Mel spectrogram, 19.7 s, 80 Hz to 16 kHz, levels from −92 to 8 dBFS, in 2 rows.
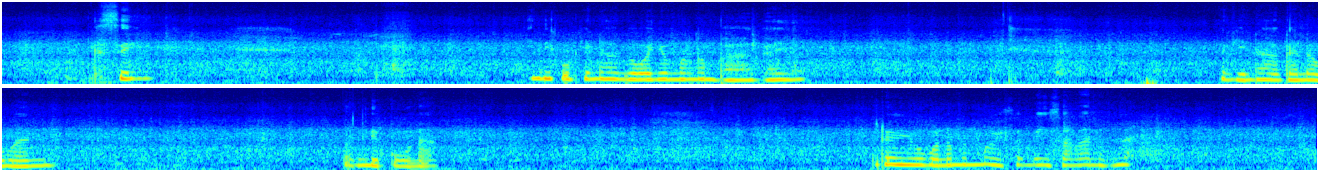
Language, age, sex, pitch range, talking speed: English, 20-39, female, 235-270 Hz, 35 wpm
